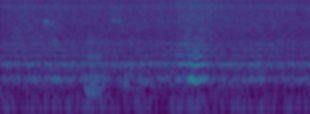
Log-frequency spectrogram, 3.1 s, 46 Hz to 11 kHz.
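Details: Honey bees in February sunshine, 17 February 2020, out of the hive for the first time in two months. A steady drone, with one bee buzzing nearer and swelling briefly near the middle.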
